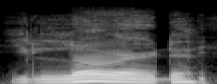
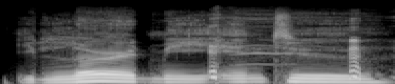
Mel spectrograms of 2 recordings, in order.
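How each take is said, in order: First: "lured" said loud and clipped, the r-sound swallowed; mispronounced lured. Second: "lured" drawn out slowly, a full r-sound; careful pronunciation. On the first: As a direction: blurt "lured" loudly, slightly off. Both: Shown as a demonstration. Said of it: "I didn't say it right".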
